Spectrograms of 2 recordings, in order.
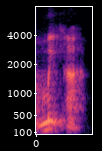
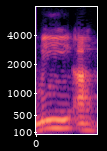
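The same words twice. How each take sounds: First: The vowel after the m is short. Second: The vowel after the m is long. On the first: The speaker calls it right. "Tetapi apa? Mi'ah" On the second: The speaker calls it wrong. "nggak boleh dipanjangkan mimnya. Bukan mi'ah"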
